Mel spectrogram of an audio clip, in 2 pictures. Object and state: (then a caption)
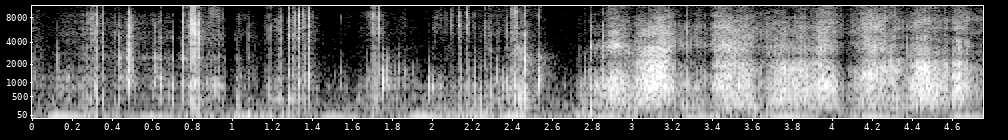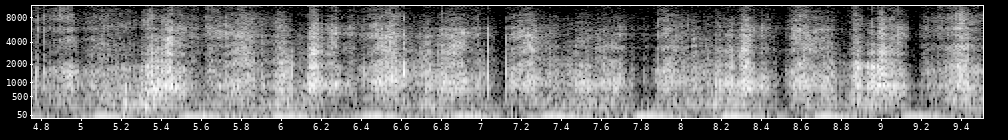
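Plastic peanut jar scratched and tapped. A clear plastic jar full of peanuts with a red plastic lid is turned in the hand while long nails scratch and tap its lid and body. The result is a run of dry, uneven scraping and crinkly clicking bursts with a bright, hissy edge and little low end. The sound fades quickly after each contact.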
